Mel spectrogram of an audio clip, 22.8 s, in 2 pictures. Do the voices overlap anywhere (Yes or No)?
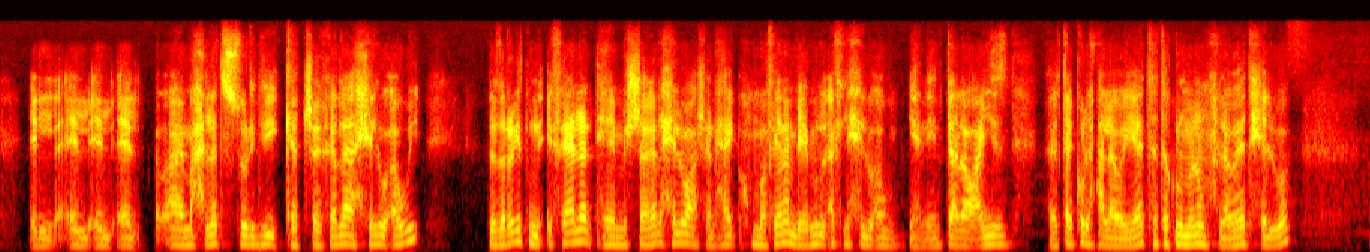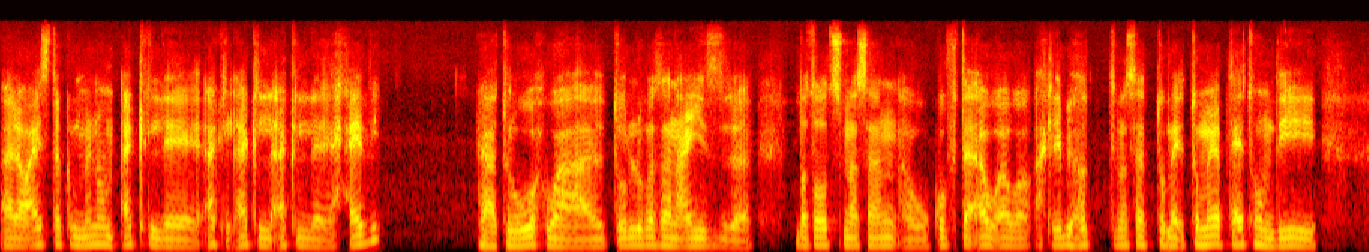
No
